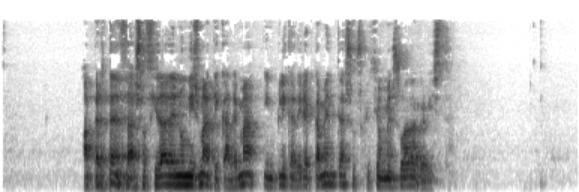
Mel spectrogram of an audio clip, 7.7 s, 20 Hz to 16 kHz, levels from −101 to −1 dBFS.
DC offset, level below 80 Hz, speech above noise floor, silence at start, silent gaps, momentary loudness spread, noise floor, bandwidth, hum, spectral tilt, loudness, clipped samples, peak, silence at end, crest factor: under 0.1%; -52 dBFS; 59 dB; 1.1 s; none; 11 LU; -75 dBFS; 11.5 kHz; none; -5 dB/octave; -17 LUFS; under 0.1%; 0 dBFS; 1.75 s; 18 dB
